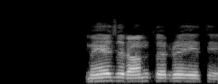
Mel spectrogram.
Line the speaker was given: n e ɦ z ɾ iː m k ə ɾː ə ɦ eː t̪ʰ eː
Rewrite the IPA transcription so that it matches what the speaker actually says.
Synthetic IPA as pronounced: m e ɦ z ɾ aː m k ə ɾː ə ɦ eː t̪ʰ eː

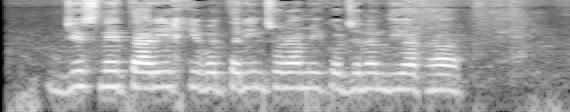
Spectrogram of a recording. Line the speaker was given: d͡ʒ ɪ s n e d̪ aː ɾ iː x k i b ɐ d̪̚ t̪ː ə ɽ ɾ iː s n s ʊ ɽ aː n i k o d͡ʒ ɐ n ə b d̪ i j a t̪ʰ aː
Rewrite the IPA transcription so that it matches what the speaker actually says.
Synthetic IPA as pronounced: d͡ʒ ɪ s n e t̪ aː ɾ iː x k i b ɐ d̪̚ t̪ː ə ɾ iː n s ʊ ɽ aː m i k o d͡ʒ ɐ n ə m d̪ i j a t̪ʰ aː

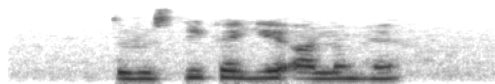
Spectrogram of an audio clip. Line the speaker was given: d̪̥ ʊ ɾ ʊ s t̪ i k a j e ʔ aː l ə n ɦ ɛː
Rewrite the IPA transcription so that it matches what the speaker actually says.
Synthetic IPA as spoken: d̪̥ ʊ ɾ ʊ s t̪ i k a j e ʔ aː l ə m ɦ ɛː

